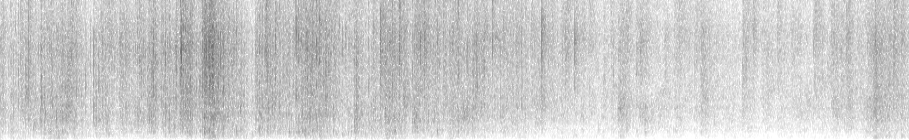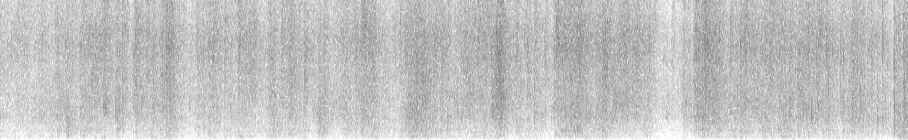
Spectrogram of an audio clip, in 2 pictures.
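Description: A large clear-and-teal plastic bag full of shredded collard greens is held close and squeezed and crinkled with bare fingertips. The result is a steady, bright, irregular crinkling and rustling with little low end, swelling and easing in loudness throughout.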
